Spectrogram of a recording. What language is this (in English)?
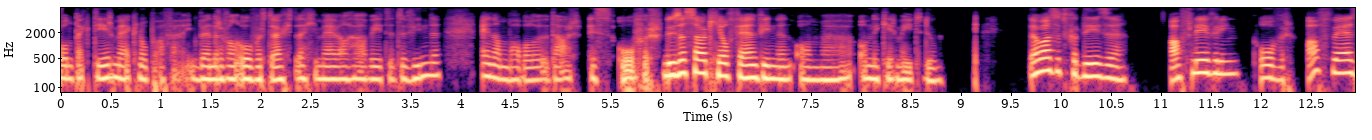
Dutch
